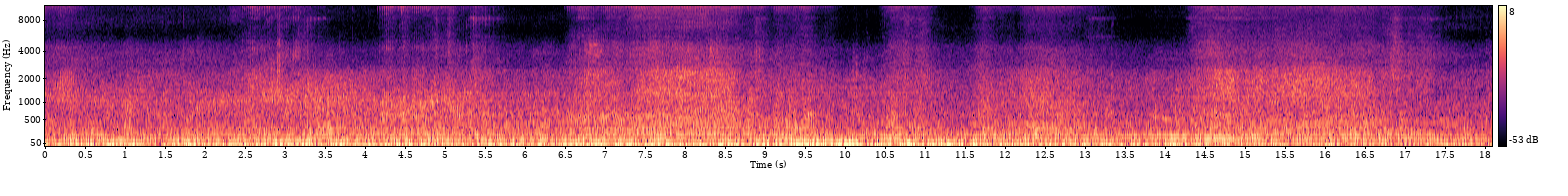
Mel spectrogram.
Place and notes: walking in the Street, Traffic Sound, Sound from construction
